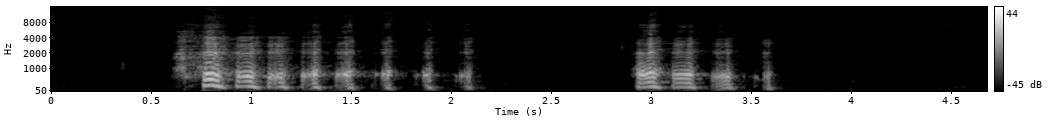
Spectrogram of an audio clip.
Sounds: Laughter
